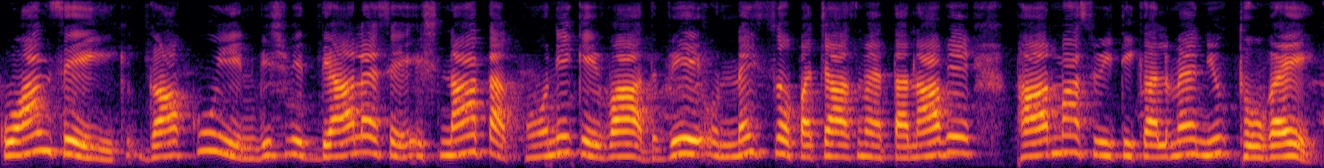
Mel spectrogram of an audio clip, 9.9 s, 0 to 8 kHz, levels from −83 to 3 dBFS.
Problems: none marked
